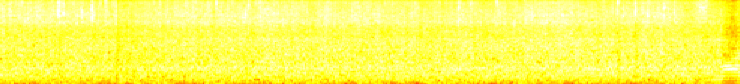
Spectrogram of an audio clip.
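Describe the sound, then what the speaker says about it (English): Hail from a strong summer storm in the West Midlands hammers down in a dense, steady roar, loud and unbroken from start to finish with no voices. "It's getting bigger, especially the speed of the hail."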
